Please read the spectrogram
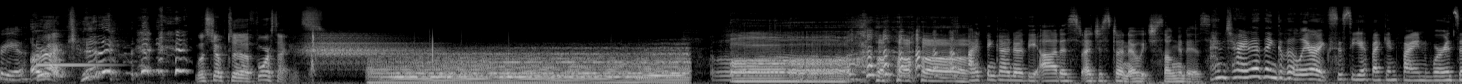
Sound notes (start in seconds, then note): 0.9 giggling; 2.6 synthesizer playing; 3.1 static; 8.4 laughter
